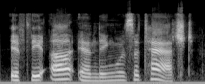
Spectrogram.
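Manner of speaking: usual speaking voice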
